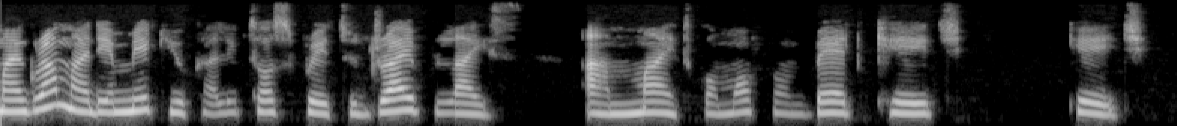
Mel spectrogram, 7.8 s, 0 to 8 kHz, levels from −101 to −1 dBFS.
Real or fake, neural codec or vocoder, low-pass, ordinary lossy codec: real; none; 7.2 kHz; none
